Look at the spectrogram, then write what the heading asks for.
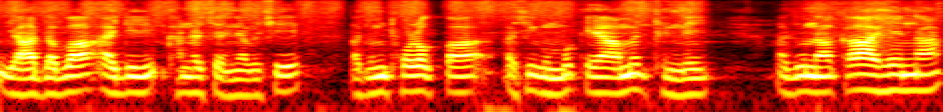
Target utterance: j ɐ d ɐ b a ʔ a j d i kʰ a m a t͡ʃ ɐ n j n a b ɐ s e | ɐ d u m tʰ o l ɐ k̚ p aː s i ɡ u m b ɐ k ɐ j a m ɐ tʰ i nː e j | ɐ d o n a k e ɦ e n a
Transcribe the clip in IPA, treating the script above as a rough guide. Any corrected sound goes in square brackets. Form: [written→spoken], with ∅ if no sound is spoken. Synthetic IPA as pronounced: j [ɐ→a] d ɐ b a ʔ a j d i kʰ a [m→n] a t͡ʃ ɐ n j n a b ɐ s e | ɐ d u m tʰ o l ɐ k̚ p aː s i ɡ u m b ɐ k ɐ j a m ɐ tʰ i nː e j | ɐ d [o→u] n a k [e→a] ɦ e n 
